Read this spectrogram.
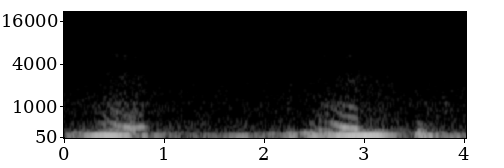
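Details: Sleeping, dreaming tabby cat snoring indoors: two slow, low rumbling breaths about two seconds apart, each with a faint rising-falling nasal whistle on the in-breath, then a short third rasp at the end; quiet room.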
